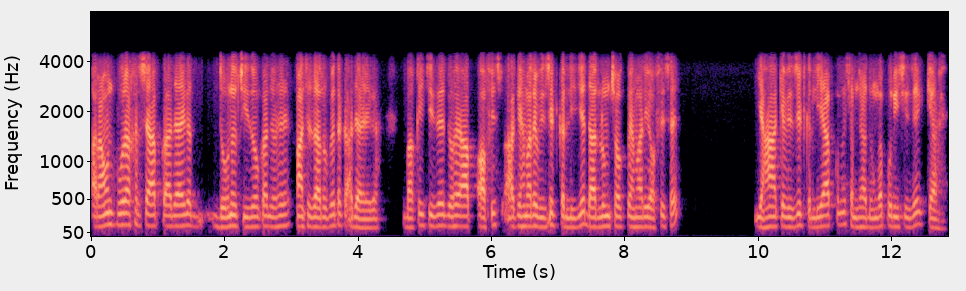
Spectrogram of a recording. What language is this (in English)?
Urdu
